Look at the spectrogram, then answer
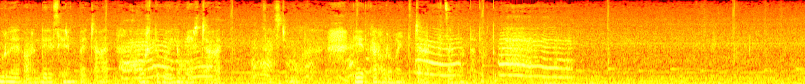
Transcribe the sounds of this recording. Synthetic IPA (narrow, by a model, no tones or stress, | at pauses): urɣeːkɔɾɞ̆nt̪ʰeːɣeːsxeɾɘ̆ŋkpæ̰ːt͡ɕa̰ːʁaːt̪uːr̥t̪ɘ̆ɣujʊmeːrʲt͡ɕaːʁa̰ːt̪ | sansə̥t͡ɕemu | t̪ʰeɣeːt̪̚ɢarχʊɾʊʁant̪t͡ɕaʁaːt̪pḁt͡saːt̪nʊt̪ʰːat̪ə̆kt̪ə̆k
